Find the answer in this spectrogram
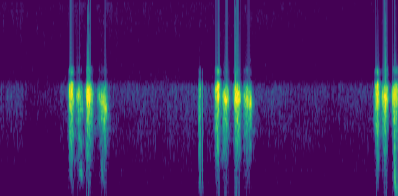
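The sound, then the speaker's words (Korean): A person imitates a magpie's chatter, giving three fairly loud bursts of harsh, rapid rasping calls separated by brief pauses, with no talking in between. “까치 소리를 낼 수가 있습니다.”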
